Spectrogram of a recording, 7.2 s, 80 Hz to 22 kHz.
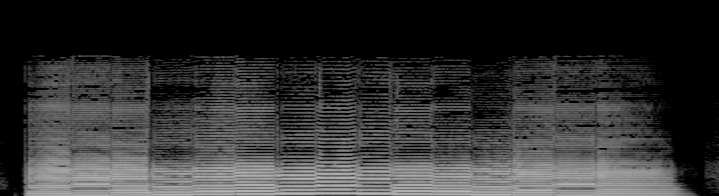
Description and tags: Sax Tenor - A minor
Part of the Good-sounds dataset of monophonic instrumental sounds.
instrument::sax_tenor
note::A
good-sounds-id::6253
mode::harmonic minor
